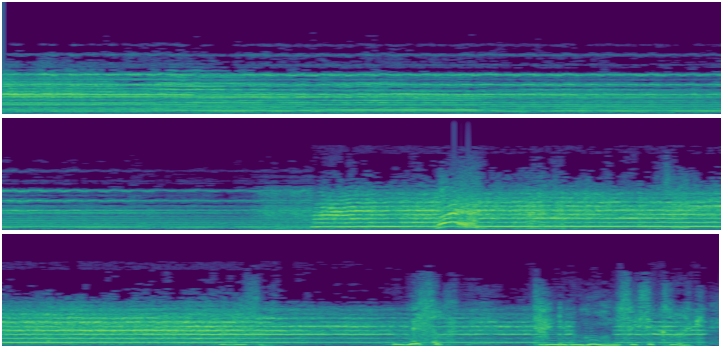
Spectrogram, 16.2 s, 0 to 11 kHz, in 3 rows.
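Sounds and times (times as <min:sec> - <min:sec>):
steam whistle blast: 0:01.0 - 0:16.1
faint voices: 0:08.6 - 0:13.0, 0:13.6 - 0:16.1.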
